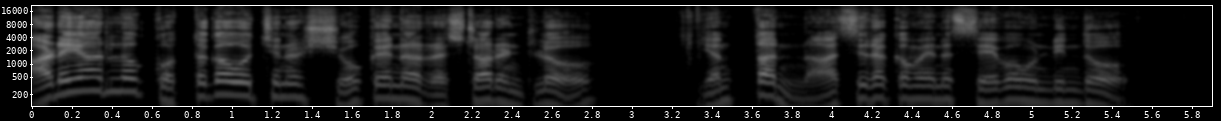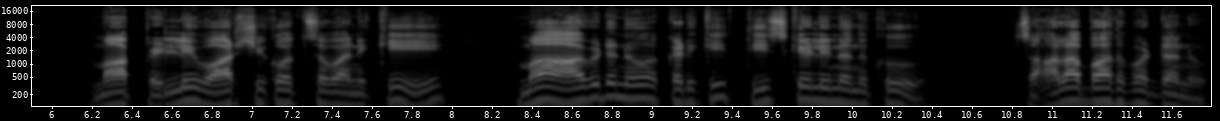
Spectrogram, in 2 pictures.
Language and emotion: Telugu, sad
